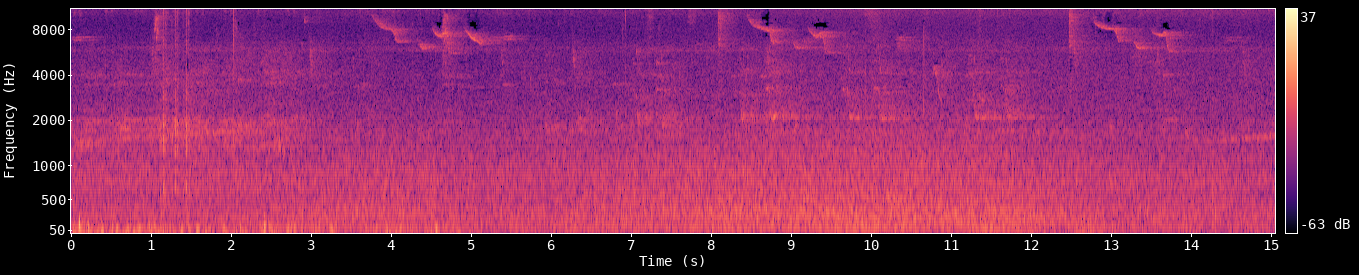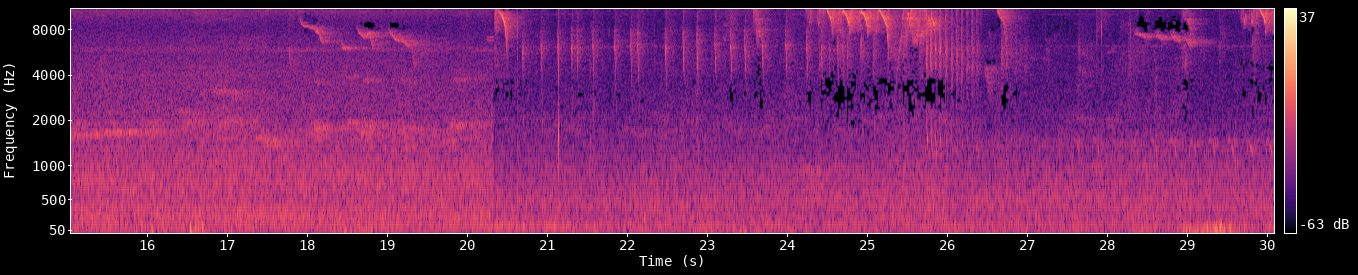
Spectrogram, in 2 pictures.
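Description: Wild birds calling: thin, very high notes that slur downward, in groups of two or three, repeated every few seconds over a steady background hiss. About twenty seconds in the background changes suddenly, and quick runs of high chips follow near the end.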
